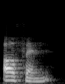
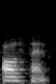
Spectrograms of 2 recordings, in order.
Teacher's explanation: O que acontece aqui é que o T fica omitido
